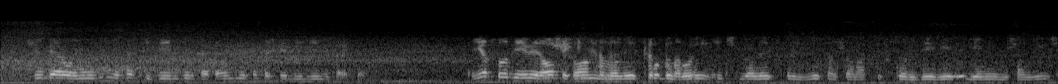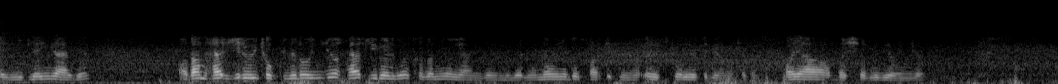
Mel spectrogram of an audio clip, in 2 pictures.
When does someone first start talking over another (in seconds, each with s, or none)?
5.3 s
